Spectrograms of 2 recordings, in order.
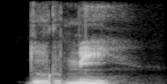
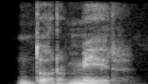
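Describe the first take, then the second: First: "Dormir" dicho "durmí", con u y sin erre final; catalán sin erre final. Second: Said in the usual way. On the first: Shown as a demonstration. ("Dormir" catalán, erre muda) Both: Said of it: "la R final no se pronuncia en los infinitivos".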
